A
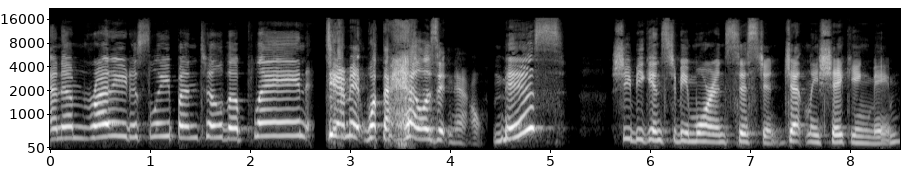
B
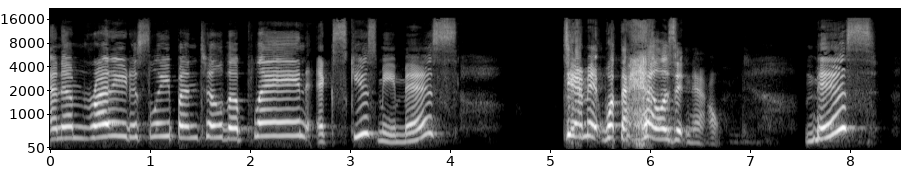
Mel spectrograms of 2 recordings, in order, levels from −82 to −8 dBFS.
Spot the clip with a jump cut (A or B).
A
